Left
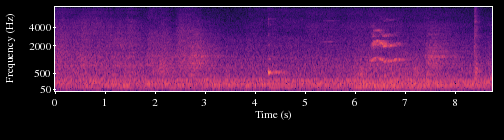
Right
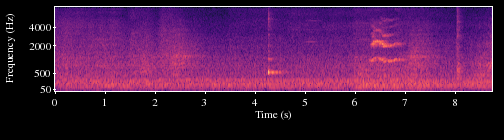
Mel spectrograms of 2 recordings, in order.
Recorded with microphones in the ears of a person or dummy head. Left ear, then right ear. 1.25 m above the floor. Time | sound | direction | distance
4.3 | a cowbell | 65° right (ahead or behind) | 0.8 m
6.0 | a cat meowing | 15° right (ahead or behind) | 0.5 m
